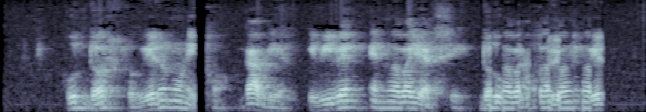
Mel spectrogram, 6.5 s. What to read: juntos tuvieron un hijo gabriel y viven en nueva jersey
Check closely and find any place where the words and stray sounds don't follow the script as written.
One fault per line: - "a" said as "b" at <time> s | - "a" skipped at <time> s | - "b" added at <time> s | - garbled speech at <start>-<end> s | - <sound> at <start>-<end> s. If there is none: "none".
- dropout at 1.9-2.1 s
- garbled speech at 4.8-6.0 s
